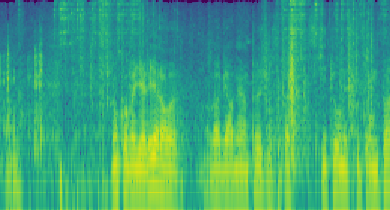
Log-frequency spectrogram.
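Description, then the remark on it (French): Keys jingle and clink in bright metallic bursts as a door to a printing works is unlocked, while a man talks over the rattling throughout. “Je vous ouvre.”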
